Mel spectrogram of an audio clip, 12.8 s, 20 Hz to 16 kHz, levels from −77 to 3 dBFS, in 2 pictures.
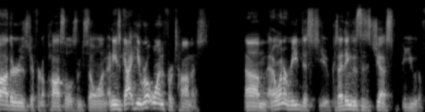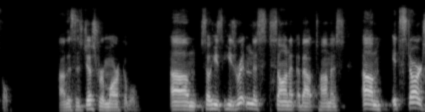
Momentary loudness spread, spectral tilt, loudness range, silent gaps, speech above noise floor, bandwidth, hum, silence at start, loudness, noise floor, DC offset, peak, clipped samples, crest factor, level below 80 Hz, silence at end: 14 LU; -4 dB/octave; 4 LU; 3.34-3.64 s, 6.68-7.24 s, 8.66-8.90 s; over 68 dB; 13 kHz; none; 0 s; -22 LUFS; under -90 dBFS; under 0.1%; -4 dBFS; under 0.1%; 18 dB; -60 dBFS; 0 s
